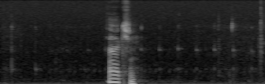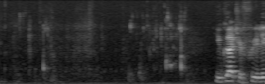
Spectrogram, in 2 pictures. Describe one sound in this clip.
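Liquid pours into a glass.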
